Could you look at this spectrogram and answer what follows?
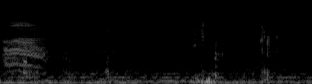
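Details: A lone crow in winter, January, gives a single harsh, hoarse caw, followed by faint background noise.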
